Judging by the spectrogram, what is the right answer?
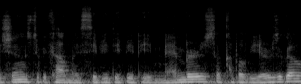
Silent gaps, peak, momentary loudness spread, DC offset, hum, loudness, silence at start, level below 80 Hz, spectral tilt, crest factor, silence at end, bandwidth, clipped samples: none; -16 dBFS; 6 LU; under 0.1%; none; -31 LUFS; 0 s; -42 dBFS; -7.5 dB/octave; 14 dB; 0 s; 17 kHz; under 0.1%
